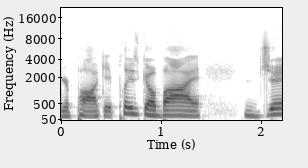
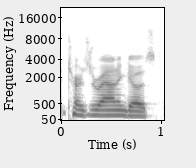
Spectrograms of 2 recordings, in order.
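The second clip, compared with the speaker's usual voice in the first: usual speaking voice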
